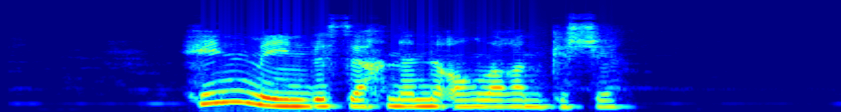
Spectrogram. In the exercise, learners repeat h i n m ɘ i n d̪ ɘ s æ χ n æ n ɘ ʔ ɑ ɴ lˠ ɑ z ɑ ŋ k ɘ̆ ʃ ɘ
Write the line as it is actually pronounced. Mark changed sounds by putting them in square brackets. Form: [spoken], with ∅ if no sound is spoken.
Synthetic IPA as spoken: h i n m ɘ i n d̪ ɘ s æ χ n æ n ɘ ʔ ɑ ɴ lˠ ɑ [ʁ] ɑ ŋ k ɘ̆ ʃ ɘ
